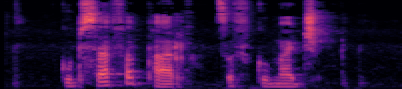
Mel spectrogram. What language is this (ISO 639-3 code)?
ady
